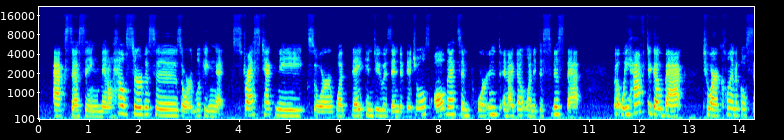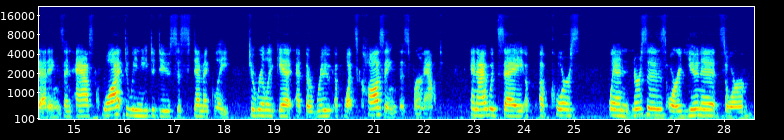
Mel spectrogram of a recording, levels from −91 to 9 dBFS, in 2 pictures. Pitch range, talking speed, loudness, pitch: 185-225 Hz, 145 wpm, -24 LUFS, 205 Hz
